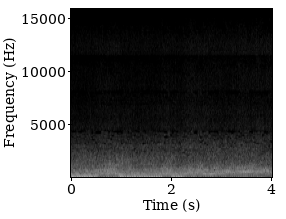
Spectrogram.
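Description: Boat engine running hard under way, its pitch swelling and then easing off a little past the middle.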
